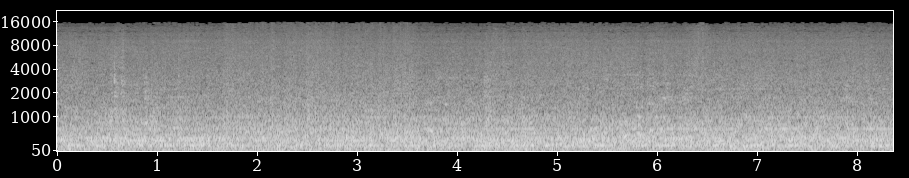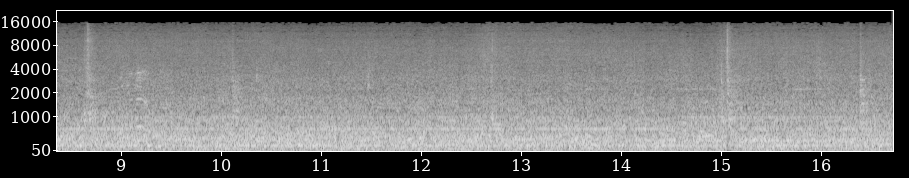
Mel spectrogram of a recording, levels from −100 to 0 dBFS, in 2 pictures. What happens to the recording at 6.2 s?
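At 6.24 to 6.26 s, overlapping chunks replay a 21.33 ms slice at a join between 4 s chunks, producing a brief click-like stutter.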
